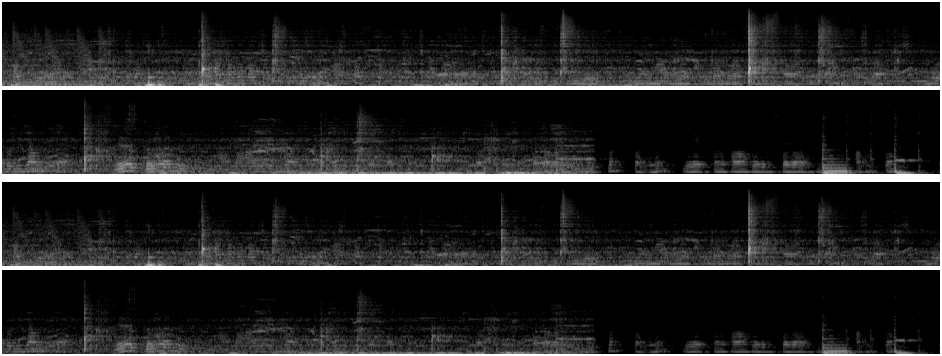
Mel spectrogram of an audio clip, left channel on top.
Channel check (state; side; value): quieter; right; 4.7 dB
